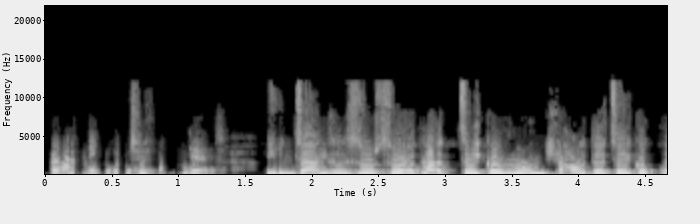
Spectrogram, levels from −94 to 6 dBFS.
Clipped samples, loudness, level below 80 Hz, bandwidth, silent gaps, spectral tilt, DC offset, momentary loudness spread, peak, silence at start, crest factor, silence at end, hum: under 0.1%; -15 LUFS; -48 dBFS; 12.5 kHz; none; -6.5 dB/octave; under 0.1%; 9 LU; -4 dBFS; 0.05 s; 12 dB; 0 s; none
